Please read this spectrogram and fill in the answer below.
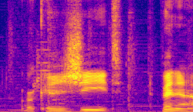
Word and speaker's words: Khajiit: I call them the Khajiit or Khajiit, depending on how I feel. I either do the soft j or I do the hard j. I'm never really fully decided on that. It's usually Khajiit.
